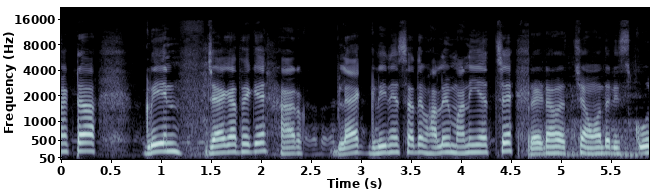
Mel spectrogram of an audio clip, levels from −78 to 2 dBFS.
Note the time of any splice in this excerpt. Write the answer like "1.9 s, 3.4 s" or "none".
4.6 s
